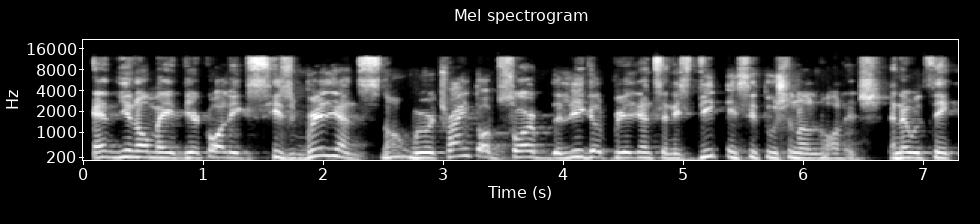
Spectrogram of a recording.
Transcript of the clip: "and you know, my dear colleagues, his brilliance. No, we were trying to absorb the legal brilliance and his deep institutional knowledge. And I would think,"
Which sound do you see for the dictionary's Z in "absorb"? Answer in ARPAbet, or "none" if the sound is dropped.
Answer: S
